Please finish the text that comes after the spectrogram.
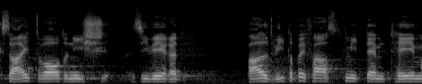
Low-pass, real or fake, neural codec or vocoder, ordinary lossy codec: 14.4 kHz; real; none; none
